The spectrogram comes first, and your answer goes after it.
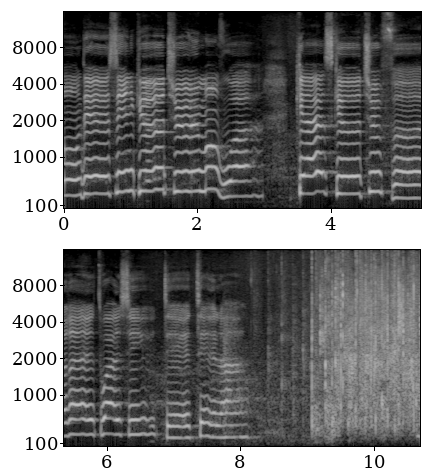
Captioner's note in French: applaudissements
